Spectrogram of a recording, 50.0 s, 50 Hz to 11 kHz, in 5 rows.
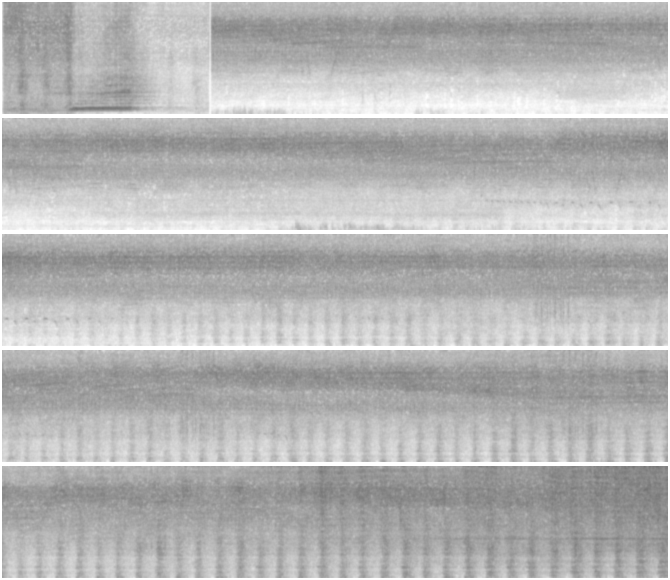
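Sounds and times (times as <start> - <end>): steam hissing: 0.0 - 49.9
steam locomotive exhaust chuffing: 0.0 - 49.9.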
